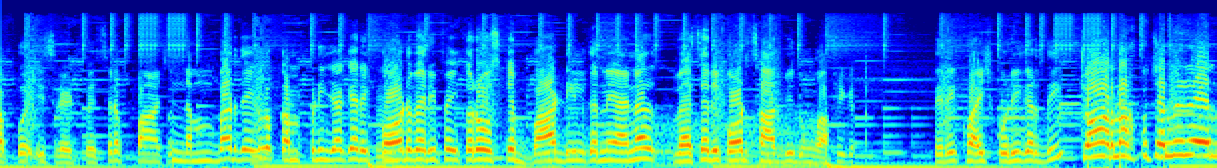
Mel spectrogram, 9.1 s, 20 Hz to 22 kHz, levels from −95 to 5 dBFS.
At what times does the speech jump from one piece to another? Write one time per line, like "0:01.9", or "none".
0:01.3
0:06.5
